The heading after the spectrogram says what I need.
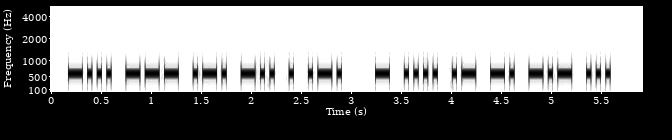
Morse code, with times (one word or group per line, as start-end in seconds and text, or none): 0.2-2.9 BORDER
3.2-5.6 THANKS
